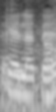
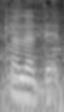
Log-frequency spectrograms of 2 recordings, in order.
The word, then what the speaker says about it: chelated: Chelated ba to? Paano mo i-pronounce? Kelat. Kelated. Oo. Parang sabay mo siyang it. Kelated.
